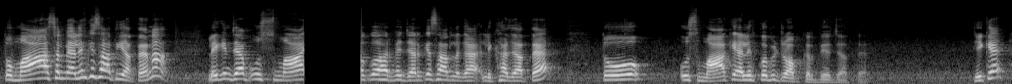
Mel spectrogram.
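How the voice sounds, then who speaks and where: A man teaching an Arabic grammar class, explaining patiently, calling on students by name and repeating words slowly. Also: high voice, lively intonation, sharp tone, slight background noise.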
